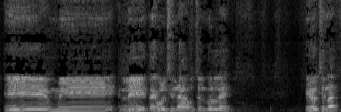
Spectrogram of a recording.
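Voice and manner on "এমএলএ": এমএলএ drawn out very slowly, sound by sound; slowly stretched out. Shown as a demonstration. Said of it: "আগে উচ্চারণ করেছি, দেখ". (ধীরে টেনে টেনে এমএলএ)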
